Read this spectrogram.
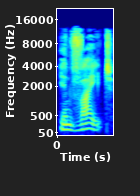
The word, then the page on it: invite: American English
